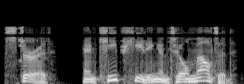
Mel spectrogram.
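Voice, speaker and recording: A man reading scripted cooking instructions in a measured, step-by-step way, as the narrator of a game. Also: huge pitch swings, husky. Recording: dull, compressed low-fidelity game audio.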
